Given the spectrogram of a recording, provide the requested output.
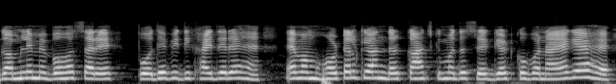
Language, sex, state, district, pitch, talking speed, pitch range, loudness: Hindi, female, Jharkhand, Palamu, 270 Hz, 225 wpm, 260-280 Hz, -13 LUFS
